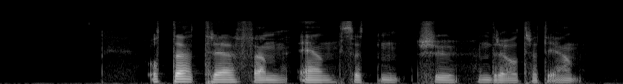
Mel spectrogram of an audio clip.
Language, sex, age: Norwegian, male, 17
